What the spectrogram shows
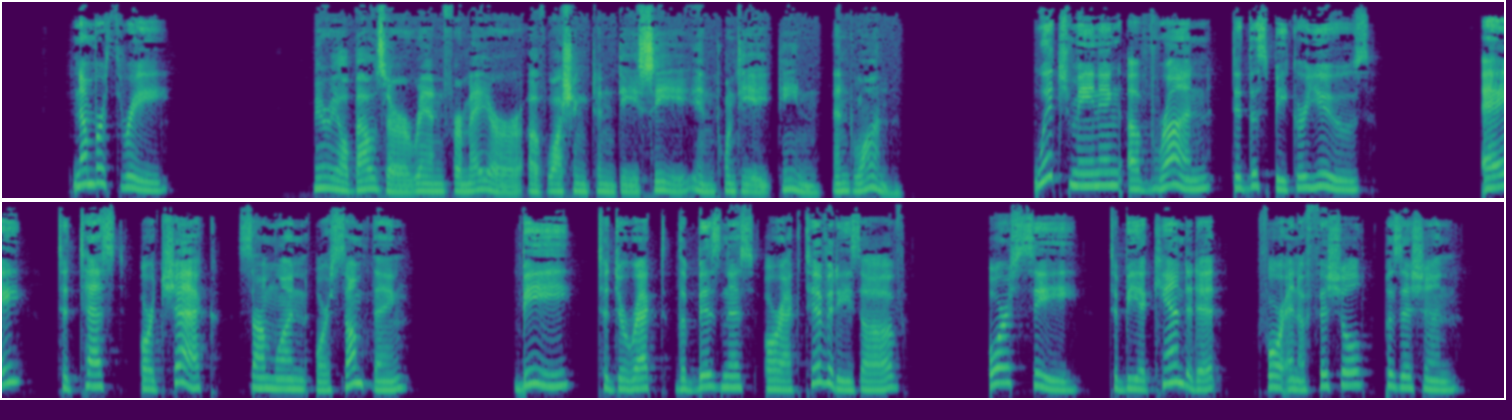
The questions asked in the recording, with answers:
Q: Which meaning of run did the speaker use?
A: The answer is C, to be a candidate for an official position.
